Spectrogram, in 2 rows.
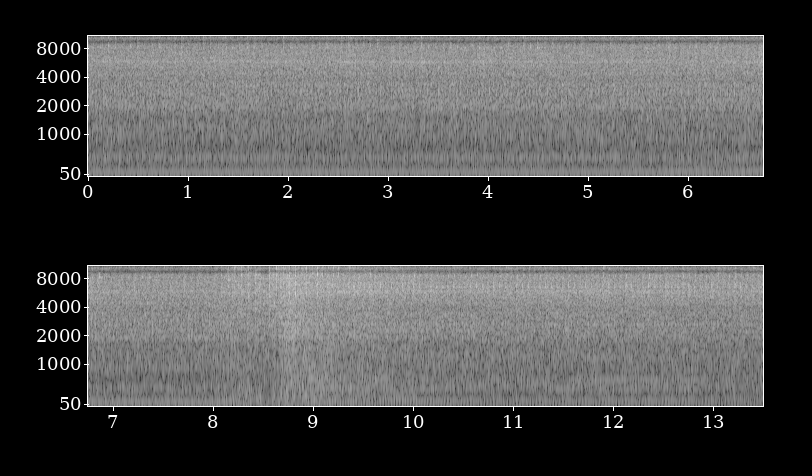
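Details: Wheel Horse 520H garden tractor with hydrostatic drive, pulled from a tree row and revived, running on its own gas tank during a successful test drive; steady low drone with a brief stumble and pitch shift midway, then smooth normal running.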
